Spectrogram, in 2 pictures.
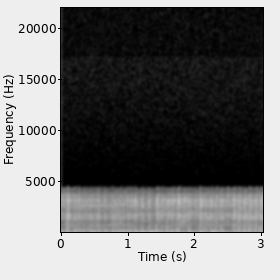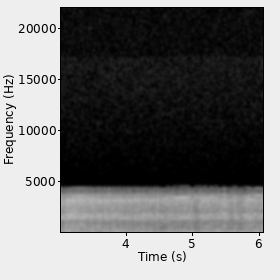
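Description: Drum and bugle corps brass playing, with low notes shifting over the first two or three seconds and then holding more steadily and a little quieter.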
